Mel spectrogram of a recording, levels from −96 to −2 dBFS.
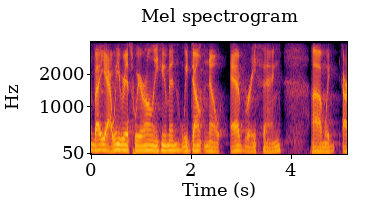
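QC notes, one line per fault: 0.74–0.76 s, skip ahead: playback jumps forward with no gap filled in, so the speech on either side is joined almost directly and roughly 0.4 s of it never plays. The listener hears a sudden splice rather than a pause. The missing stretch was dropped, either in transit or by the jitter buffer discarding it on overflow, while later audio was already queued, so the delay shortens by about that same amount in one step.
1.42–1.78 s, jitter buffer speed-up: the speech runs at about 113% speed but keeps its pitch, so this passage sounds hurried. The buffer held more audio than its target, as happens when delayed packets arrive in a burst. To shrink the delay, the receiver cut out short pieces of one or a few pitch periods many times in a row, removing about 50 ms in total. Because whole periods are removed, timing tightens without any pitch change. The call path's band limit is audible throughout, with nothing above 4 kHz, which fits G.711 mu-law.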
